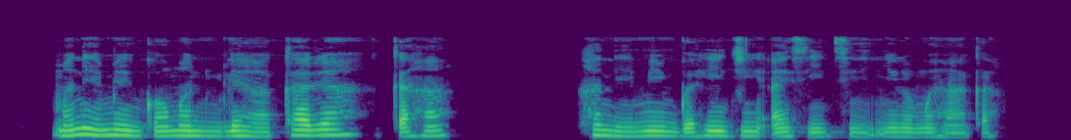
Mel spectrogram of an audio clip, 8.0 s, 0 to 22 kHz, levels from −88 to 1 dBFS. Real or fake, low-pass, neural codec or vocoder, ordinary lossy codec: real; 7.2 kHz; none; none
